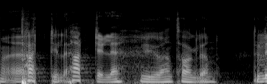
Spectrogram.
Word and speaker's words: Partille: Ja, eh, Partille.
